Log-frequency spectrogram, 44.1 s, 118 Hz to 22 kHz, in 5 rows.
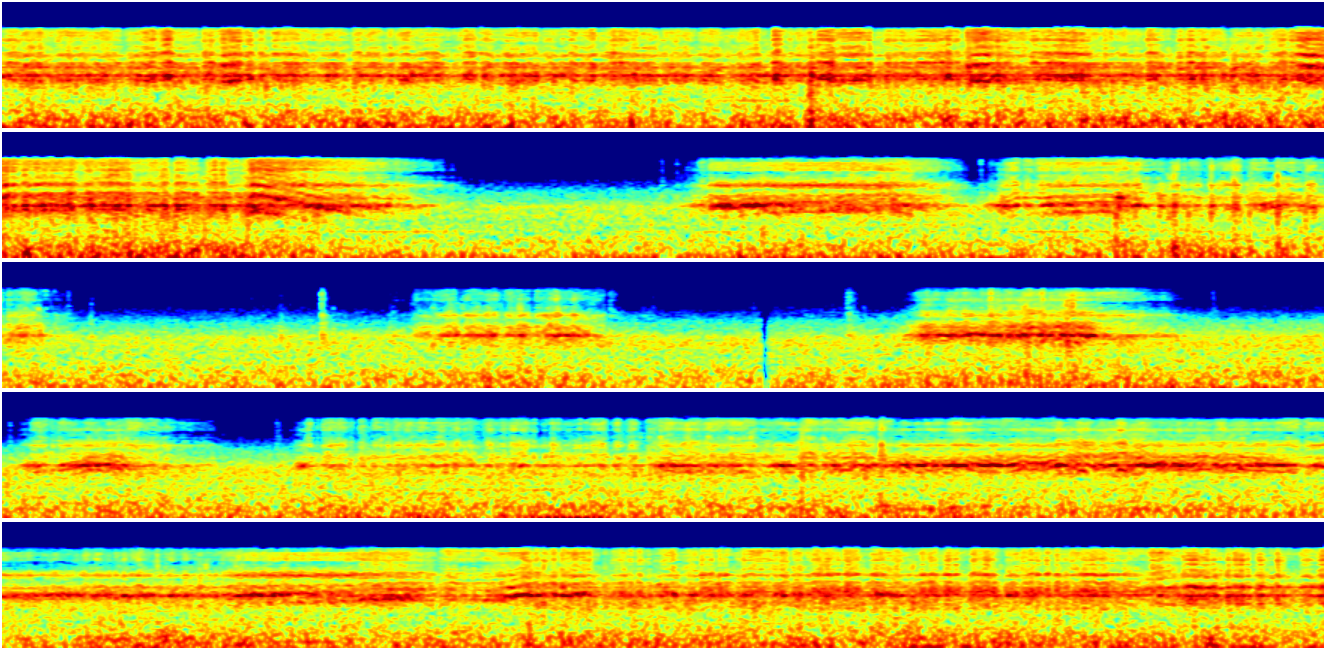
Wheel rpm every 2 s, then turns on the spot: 230, 230, 240, 230, 230, 100, 10, 70, 80, 10, 40, 10, 40, 20, 40, 70, 70, 70, 90, 130, 160, 170.
18-20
